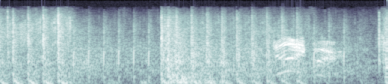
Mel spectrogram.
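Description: Video game gunfire in rapid bursts of automatic shots, sharp and dense, trading back and forth with a few louder single cracks, while voices speak over the shooting.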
